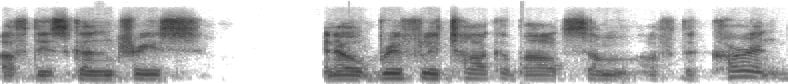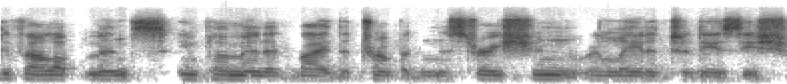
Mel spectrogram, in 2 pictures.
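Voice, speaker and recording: A man with a non-native accent, fairly high pitch and fairly even intonation. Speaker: invited lecturer. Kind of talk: lecture. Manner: deliberately slow; hesitant, many fillers.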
